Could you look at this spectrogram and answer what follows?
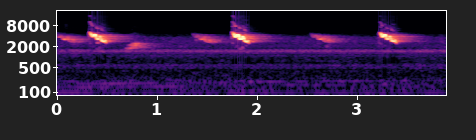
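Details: Kecial kuning white-eye calling to its companions with bright, descending 'ciak' chirps roughly every 1.4 seconds. Fainter slurred notes fall between them, and a low constant hum runs underneath.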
